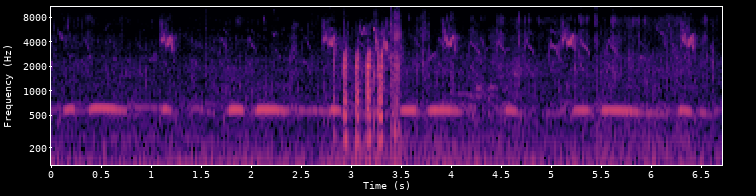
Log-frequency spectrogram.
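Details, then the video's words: Desi goat on a goat farm gives one short, tremulous, pulsing bleat midway through, the loudest sound, while birds chirp around it and a steady low hum runs throughout. "Amar Bakra bakri Ki Awaaz | Wonderful Goat Sound Video"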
